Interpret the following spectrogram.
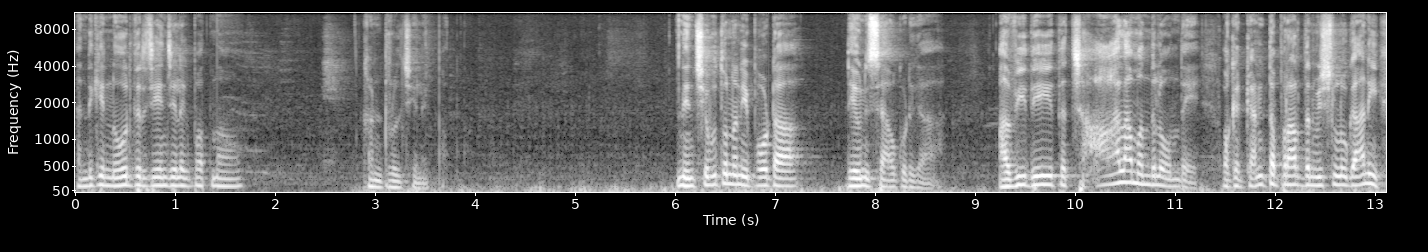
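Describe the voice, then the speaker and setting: Driving his sermon forward with rhetorical question after rhetorical question, a pastor speaks in a voice notably high for a man. Some lines come out loud and forceful, while others are slow and hushed.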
